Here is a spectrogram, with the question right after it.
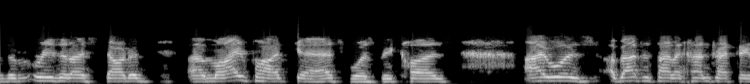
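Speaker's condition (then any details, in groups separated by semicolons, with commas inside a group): Spastic quadriplegic cerebral palsy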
